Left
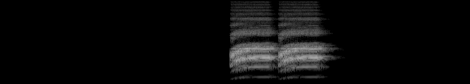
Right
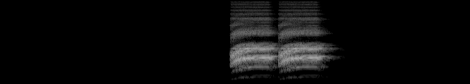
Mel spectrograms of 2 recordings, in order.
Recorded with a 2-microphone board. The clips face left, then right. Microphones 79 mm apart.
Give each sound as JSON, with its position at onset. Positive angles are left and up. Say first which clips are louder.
{"t": 2.3, "sound": "an alarm", "louder": "even", "side_deg": 45, "distance_m": 2.5}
